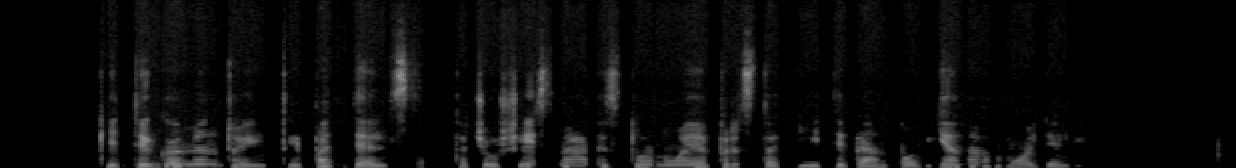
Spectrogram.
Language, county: Lithuanian, Kaunas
